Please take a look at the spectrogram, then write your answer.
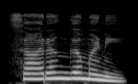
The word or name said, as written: ಸಾರಂಗಮಣಿ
